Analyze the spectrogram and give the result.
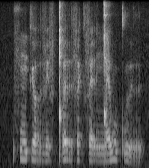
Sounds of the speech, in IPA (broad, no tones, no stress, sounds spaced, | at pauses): f ũ kʲ ɔ r v e f ǃʼ ə r f ɛ k f ɛ r ŋ͡ǃ ɛ w u kʷʼ ɯ r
